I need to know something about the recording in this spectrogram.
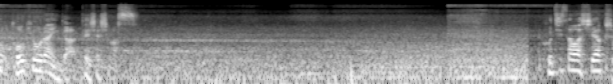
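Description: A train rumbles into a station.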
